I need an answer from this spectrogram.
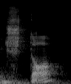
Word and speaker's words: что: So I'm going to read this as a ch, because at this time it was always written like a ch. So this is going to be chto, not что.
